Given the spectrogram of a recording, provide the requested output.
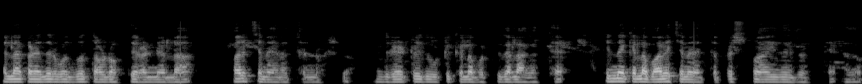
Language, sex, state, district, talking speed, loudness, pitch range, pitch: Kannada, male, Karnataka, Shimoga, 140 wpm, -26 LUFS, 115-125 Hz, 115 Hz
